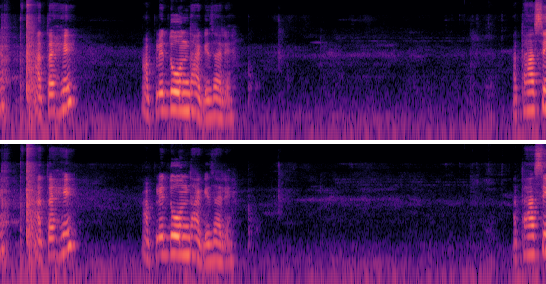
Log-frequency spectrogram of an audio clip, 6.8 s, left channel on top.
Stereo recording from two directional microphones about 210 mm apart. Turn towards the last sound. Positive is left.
turn(degrees=20)  # may be behind; listen again after turning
